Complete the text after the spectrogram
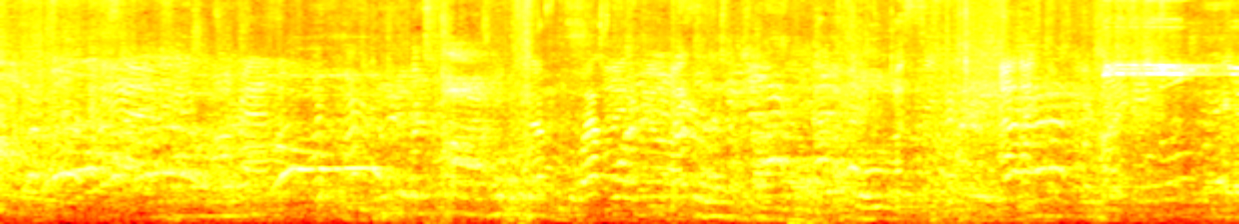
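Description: Roller skate wheels roll and scrape on a concrete floor.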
